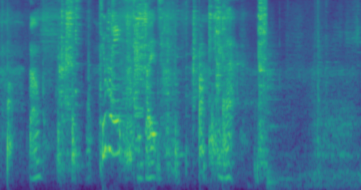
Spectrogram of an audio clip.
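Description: A nesting camping cook pot and small bowl being handled, with loud close metallic clinks, scrapes and knocks in quick irregular bursts.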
